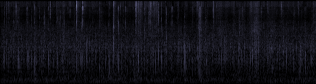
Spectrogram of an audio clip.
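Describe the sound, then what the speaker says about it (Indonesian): Spice paste for soto ayam simmering and bubbling in a pan, a faint continuous crackle of small pops and fizzing. "Masak, aduk-aduk sebentar hingga bumbu mendidih."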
